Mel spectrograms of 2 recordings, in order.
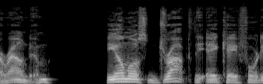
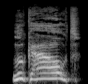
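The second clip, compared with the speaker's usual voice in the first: much higher, louder warning cry; alarmed cry; 7 dB louder than usual. Acted. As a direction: warn of danger. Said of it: "someone cried".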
